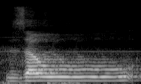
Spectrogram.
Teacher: یہ ہے 3 الف کی لمبائی، یعنی واو کو لمبا کر کے پڑھنا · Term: حروف لین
